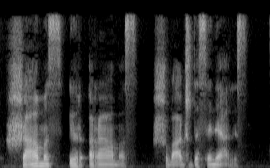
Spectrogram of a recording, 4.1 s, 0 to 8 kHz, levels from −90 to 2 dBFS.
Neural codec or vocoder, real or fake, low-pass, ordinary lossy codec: codec, 16 kHz in and 24 kHz out, 1 kbps, XY-Tokenizer; fake; 7.2 kHz; MP3, 48 kbps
